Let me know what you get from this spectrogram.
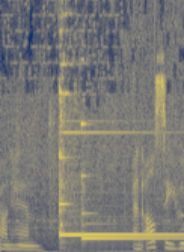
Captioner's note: doorbell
